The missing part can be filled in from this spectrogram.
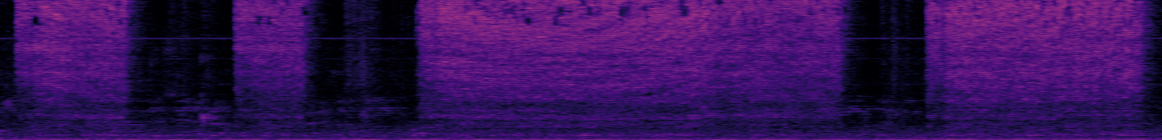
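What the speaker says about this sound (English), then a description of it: "I'm going to give my pan a nice coat of kitchen spray." Canola oil kitchen spray hisses from a can onto a pan in four bursts: two short spritzes, then a long steady spray and one more, with brief quiet gaps between.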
